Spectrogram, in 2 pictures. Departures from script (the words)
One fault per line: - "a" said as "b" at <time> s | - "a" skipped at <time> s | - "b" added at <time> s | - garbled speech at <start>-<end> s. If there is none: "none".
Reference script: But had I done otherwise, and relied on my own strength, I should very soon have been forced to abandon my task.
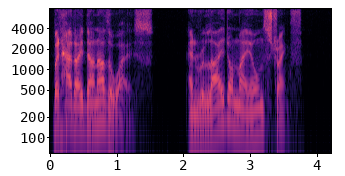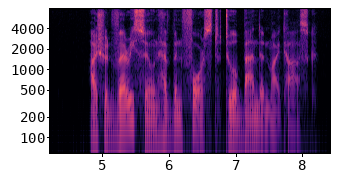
none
